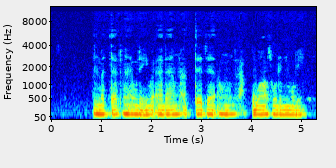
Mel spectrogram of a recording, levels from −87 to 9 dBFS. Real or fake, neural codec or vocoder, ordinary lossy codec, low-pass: real; none; AAC, 32 kbps; 10.8 kHz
